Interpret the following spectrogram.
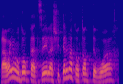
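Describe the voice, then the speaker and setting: A man putting on an imitated Quebec French accent, playing a cheerful, excited Québécois man who talks in loud, rapid exclamations. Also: high voice, voice pushed up.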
